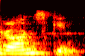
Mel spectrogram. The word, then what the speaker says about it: Wronskian: Now we have to find the Wronskian. Wronskian formula is W means Wronskian, WROSKIN. Here W will become silent, so we just spell it as a Wronskian method.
